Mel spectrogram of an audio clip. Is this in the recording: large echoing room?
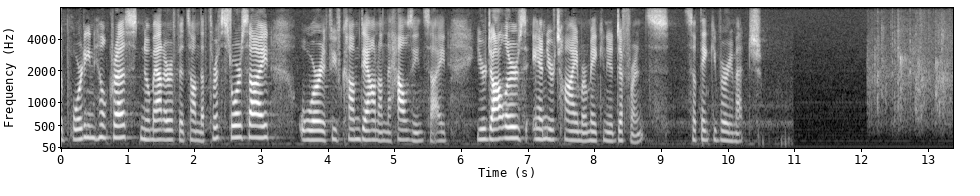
yes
